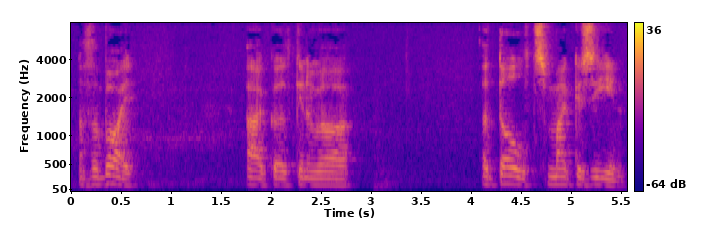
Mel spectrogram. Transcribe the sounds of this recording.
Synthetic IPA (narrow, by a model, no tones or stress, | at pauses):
naθɔbɔj | aɡoːðɡ̥ɪnəvɔ | ədɔlˠtʰmaɡəziːn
